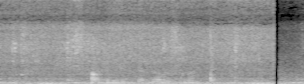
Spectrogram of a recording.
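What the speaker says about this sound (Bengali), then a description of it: "এই দেখেন পেঁয়াজটা খুব সুন্দরভাবে লাল লাল ভাজা হয়ে গেছে" Sliced onions with green chilies, cumin and bay leaves fry in hot oil in a pan, giving a steady close sizzle with occasional stirring scrapes before the sound cuts off abruptly near the end.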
